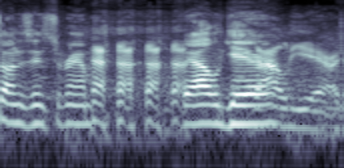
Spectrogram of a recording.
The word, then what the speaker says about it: Valliere: Iain Valliere, if you don't know how to pronounce it, it's on his Valliere.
